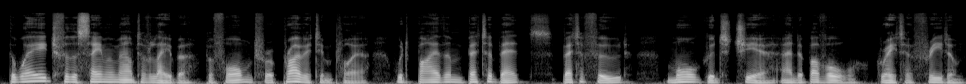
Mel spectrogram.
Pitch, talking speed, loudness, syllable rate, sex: 95 Hz, 175 wpm, -20 LUFS, 4.7 syllables/s, male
